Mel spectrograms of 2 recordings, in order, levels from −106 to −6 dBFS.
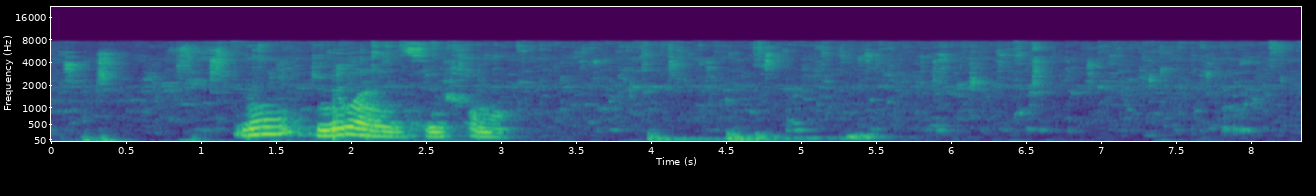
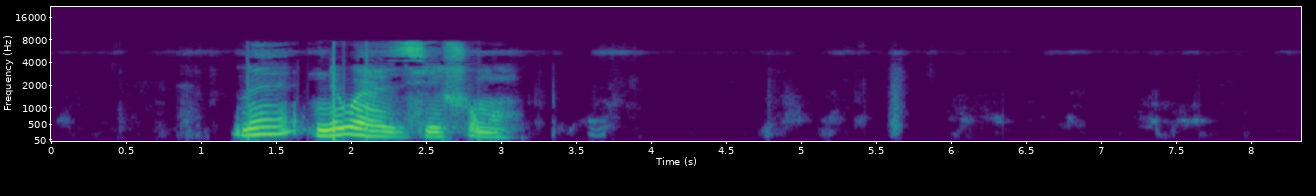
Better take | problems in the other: second | noise reduction (classical method WPE with log-MMSE)

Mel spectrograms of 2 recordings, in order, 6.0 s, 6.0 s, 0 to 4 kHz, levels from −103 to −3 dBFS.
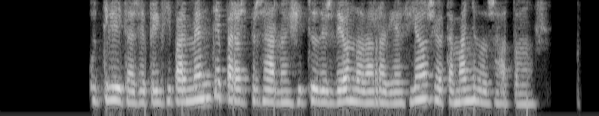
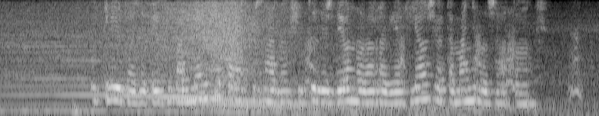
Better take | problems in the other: first | background sound (Motorcycle / Engine); 6 dB below the speech // room echo; dies away in 0.2 s

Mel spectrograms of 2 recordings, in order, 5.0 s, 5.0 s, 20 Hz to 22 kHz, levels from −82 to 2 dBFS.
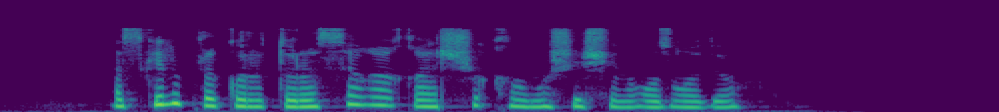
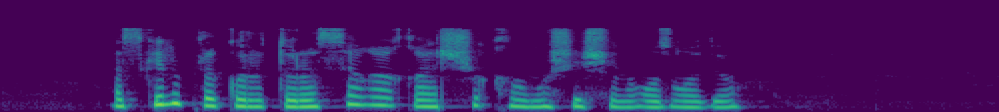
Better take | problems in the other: second | noise reduction (neural mask model Resemble Enhance denoiser)

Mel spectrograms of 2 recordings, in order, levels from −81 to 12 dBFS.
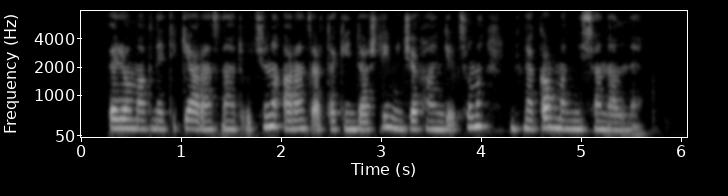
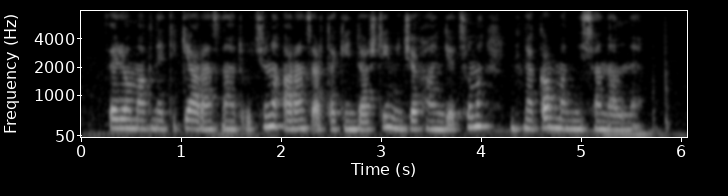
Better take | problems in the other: second | noise reduction (neural mask model DeepFilterNet 3)

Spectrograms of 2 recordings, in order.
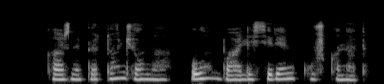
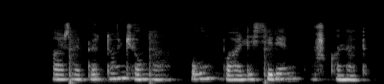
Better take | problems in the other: first | noise reduction (neural mask model DeepFilterNet 3)

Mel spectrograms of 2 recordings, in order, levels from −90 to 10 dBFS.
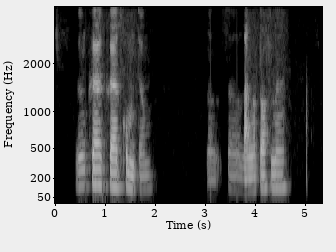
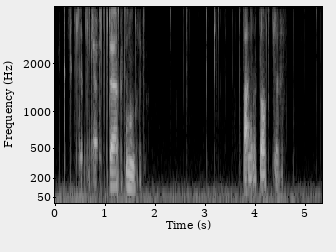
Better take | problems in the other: first | noise reduction (neural diffusion model UNIVERSE++)

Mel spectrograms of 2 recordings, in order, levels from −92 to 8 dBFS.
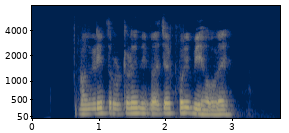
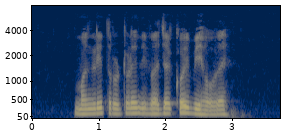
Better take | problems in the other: second | noise reduction (neural mask model DeepFilterNet 3)

